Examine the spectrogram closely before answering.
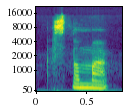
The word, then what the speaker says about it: สมัคร: ผงาด อ่าน ว่า ผงาด สมัคร อ่าน ว่า สมัคร ฝรั่ง อ่าน ว่า ฝรั่ง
